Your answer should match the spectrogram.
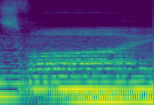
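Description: Slow hymn music between sung lines: a low chord held steadily by layered voices, entering about half a second in after a short breathy hiss.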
